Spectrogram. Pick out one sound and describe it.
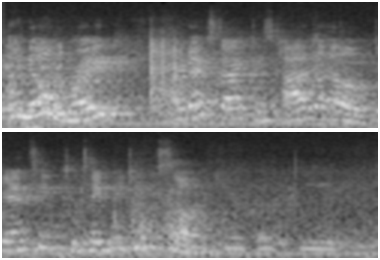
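A young woman speaks with animation into a microphone, heard through loudspeakers in a hall.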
